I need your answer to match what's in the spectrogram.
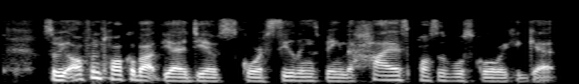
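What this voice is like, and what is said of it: Sick-sounding voice. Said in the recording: “excuse my voice. I am quite sick. So if you get coughing fits and stuff, please do mind that.”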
